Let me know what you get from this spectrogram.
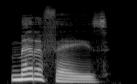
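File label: "metaphase", English, British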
